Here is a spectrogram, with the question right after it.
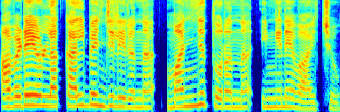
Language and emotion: Malayalam, neutral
